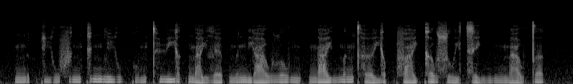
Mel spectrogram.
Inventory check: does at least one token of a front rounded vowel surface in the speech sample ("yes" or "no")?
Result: yes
